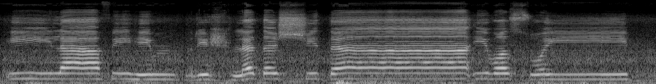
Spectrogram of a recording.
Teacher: ہا اچھے سے ادا کریں گے، حلق سے ہوا نکلنا چاہیے۔ حروف مدہ کے بعد حمزہ اسی کلمے میں ہے، مد متصل کا قاعدہ ہوگا، 4 یا 5 الف کی مقدار ہم یہاں پر مد کریں گے۔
